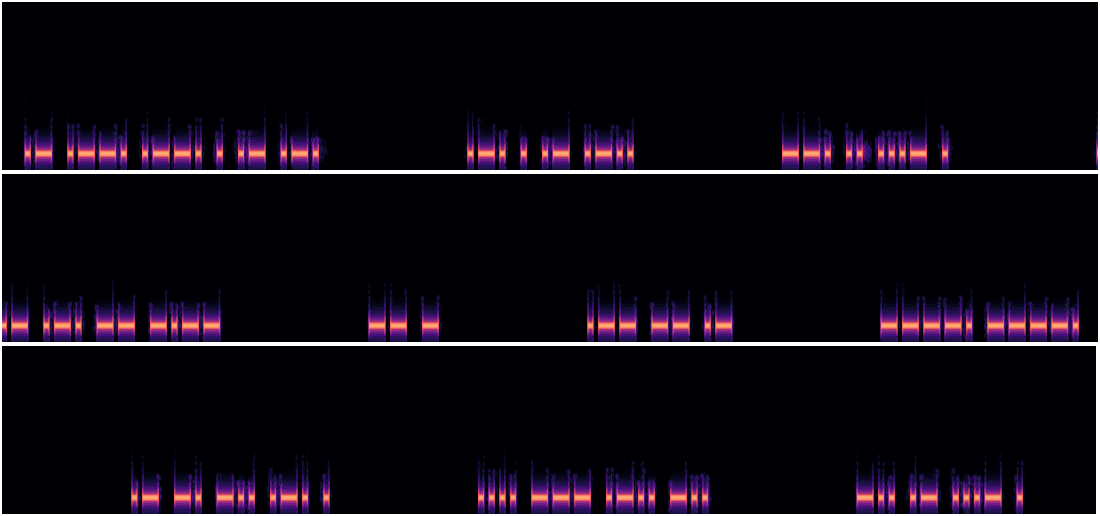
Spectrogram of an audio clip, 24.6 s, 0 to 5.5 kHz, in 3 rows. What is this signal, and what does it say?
Morse code, heard as a keyed tone, about 30 wpm, 550 Hz. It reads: APPEAR REAL GIVE ARMY MT WMA 99 ANDRE HOLD DAVE
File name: Ultimate Word List / 30WPM Ultimate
